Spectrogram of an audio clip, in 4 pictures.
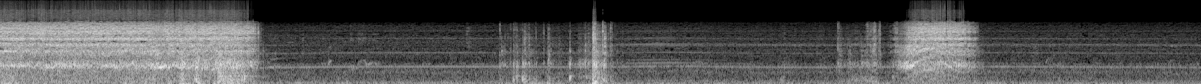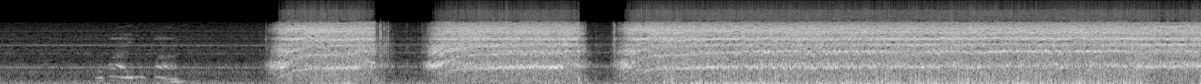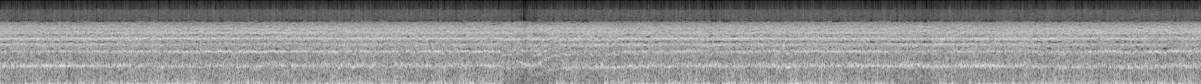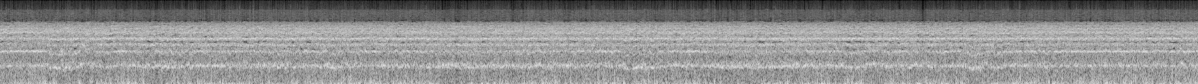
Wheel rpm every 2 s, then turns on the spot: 210, 60, 0, 0, 30, 0, 0, 70, 120, 160, 220, 230, 230, 230, 190, 220, 230, 220, 230, 230, 230, 230, 230, 230.
14-16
